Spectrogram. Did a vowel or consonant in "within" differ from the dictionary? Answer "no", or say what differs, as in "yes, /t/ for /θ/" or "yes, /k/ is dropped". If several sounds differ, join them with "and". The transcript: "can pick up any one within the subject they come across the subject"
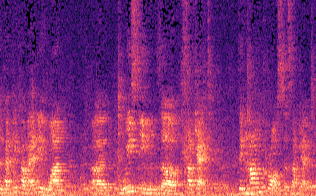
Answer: yes, /s/ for /θ/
